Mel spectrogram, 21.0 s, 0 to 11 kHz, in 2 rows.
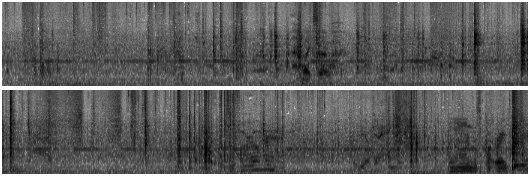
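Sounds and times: hens clucking: 0:02.9 - 0:09.7, 0:16.2 - 0:21.0
sticky wrap crackling: 0:12.2 - 0:19.6.

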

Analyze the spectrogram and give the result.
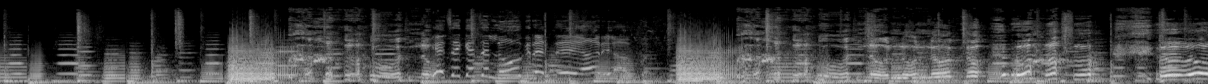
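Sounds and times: background music: 0:00.0 - 0:12.0
fart sound effect: 0:02.3 - 0:03.3, 0:06.8 - 0:07.8
person speaking: 0:03.1 - 0:06.8, 0:07.5 - 0:10.8.

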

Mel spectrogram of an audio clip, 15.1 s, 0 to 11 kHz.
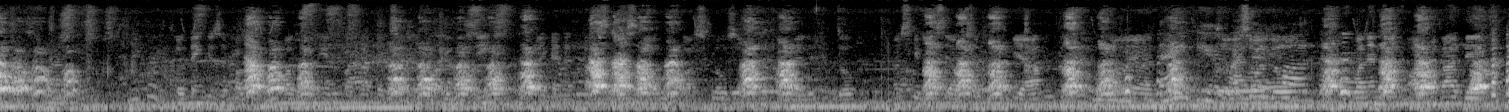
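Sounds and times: group of people talking: 0:00.0 - 0:15.0.

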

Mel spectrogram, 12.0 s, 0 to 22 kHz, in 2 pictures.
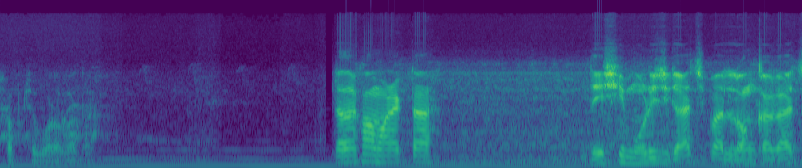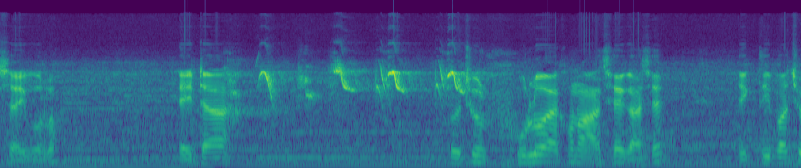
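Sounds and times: bird chirping: 0:00.7 - 0:02.5, 0:07.7 - 0:10.0.

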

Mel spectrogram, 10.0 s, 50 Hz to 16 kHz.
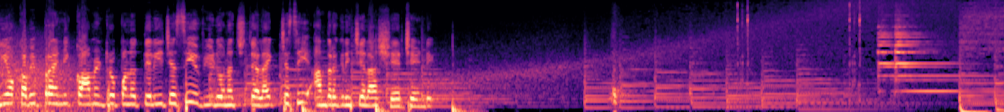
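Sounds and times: background music: 0:00.0 - 0:10.0
bell-like notification chime: 0:08.8 - 0:10.0.

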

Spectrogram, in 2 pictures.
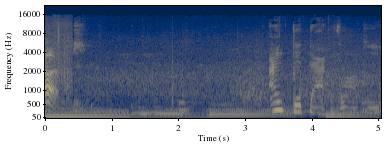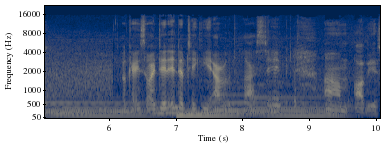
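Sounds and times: held low notes: 0:00.0 - 0:09.5
plucked guitar: 0:00.0 - 0:09.7.

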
